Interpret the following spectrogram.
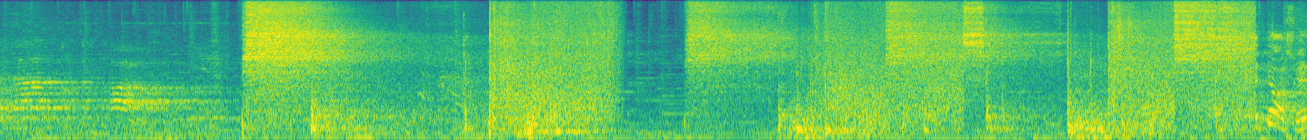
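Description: Splashes into a swimming pool, about four, each starting suddenly and loud, as people are thrown into the water by ejector chairs at the pool's edge. Music plays underneath.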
